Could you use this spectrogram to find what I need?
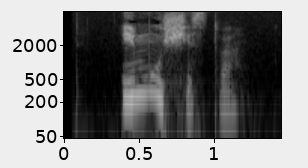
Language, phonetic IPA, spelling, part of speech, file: Russian, [ɪˈmuɕːɪstvə], имущество, noun, Ru-имущество.ogg
- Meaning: property, belongings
